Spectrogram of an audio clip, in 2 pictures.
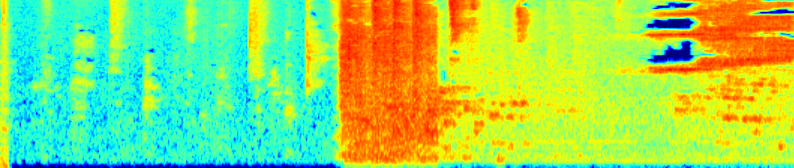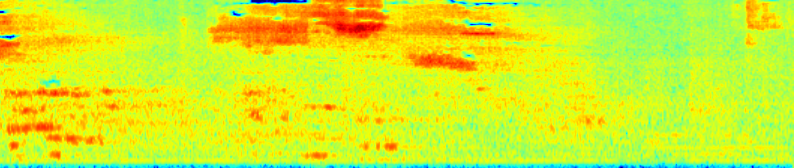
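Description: LiftMaster garage door opener running and driving the sectional steel door down its tracks. The run comes after a loud, sudden burst about two seconds in and carries a steady, noisy rattle with shifting hiss.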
